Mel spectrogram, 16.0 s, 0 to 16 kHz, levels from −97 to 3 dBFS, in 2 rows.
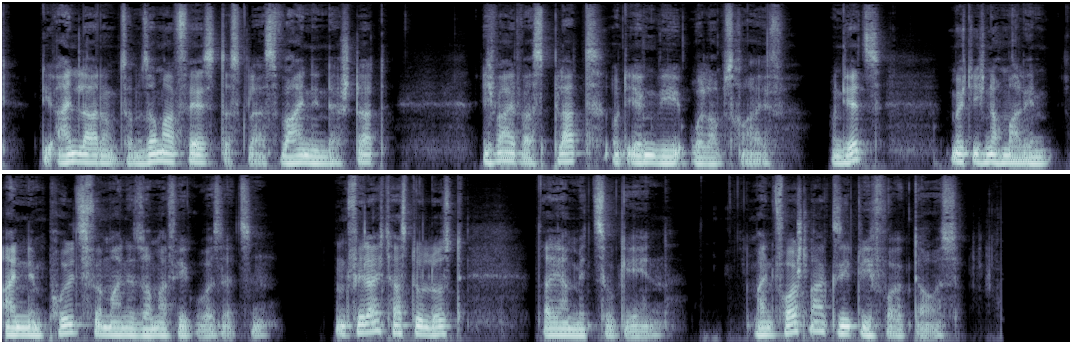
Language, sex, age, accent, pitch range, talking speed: German, male, 40-59, German, 105-125 Hz, 155 wpm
